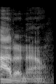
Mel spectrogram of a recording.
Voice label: i don't know, Voice expletives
